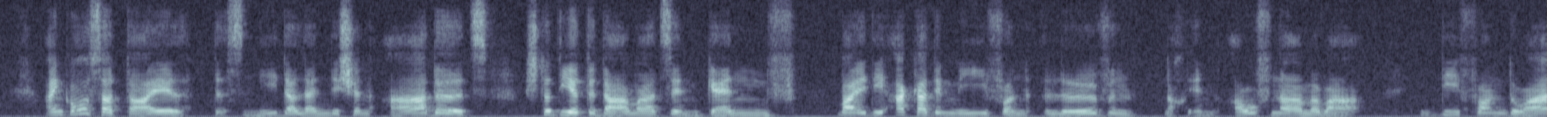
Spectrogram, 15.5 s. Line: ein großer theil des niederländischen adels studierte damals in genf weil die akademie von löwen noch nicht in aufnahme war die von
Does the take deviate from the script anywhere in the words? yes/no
yes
